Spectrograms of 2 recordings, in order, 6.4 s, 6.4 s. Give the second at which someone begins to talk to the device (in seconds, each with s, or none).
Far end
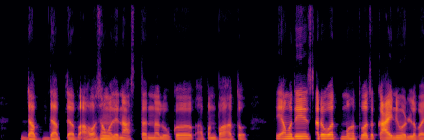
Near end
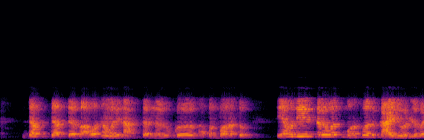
none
